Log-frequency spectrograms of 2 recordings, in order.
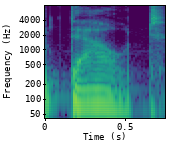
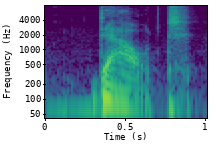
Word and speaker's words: doubt: Presta atenção no doub. Esse B não é pronunciado. Você nunca vai falar doub. Não, doubt é como se acabasse no T. Doubt.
